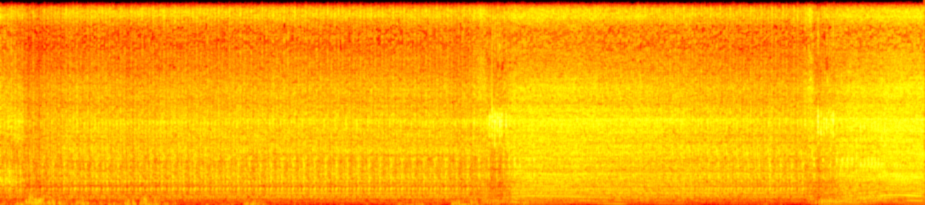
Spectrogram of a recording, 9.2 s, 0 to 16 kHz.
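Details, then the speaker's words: Toyota Passo/Daihatsu Boon 1KR-FE petrol engine at idle: steady knock about three per second, seemingly near cylinder 1, present about two months; valve cover and sump checked, no metal shavings found, cause unknown. "вот появился непонятный стук уже примерно месяца два я с ним есть вот визуально где-то идет первого цилиндра"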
